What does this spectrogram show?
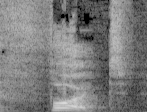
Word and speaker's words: foot: okay but the word foot is also spelled with a double o but it is pronounced with a lower vowel sound foot food foot food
